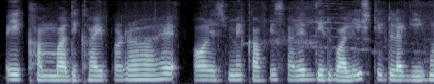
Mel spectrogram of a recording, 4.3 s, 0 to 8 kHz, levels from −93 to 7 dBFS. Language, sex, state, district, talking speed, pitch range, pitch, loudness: Hindi, female, Uttar Pradesh, Lalitpur, 190 wpm, 160-175 Hz, 170 Hz, -19 LUFS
